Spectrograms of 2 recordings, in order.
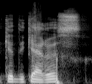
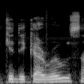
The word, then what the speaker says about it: Kid Icarus: Ben, oui, vas-y, Moi, mon jeu que j'ai choisi, c'est Kid Icarus. – Ouais. – Oui. – Ça le prononce mal, je sais que c'est Kid Icarus en anglais.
